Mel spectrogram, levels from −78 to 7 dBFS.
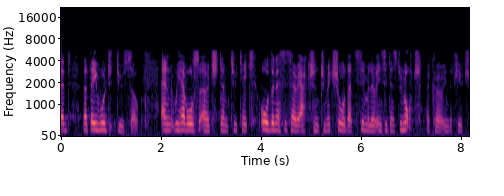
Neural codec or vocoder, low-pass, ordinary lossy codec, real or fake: codec, 16 kHz, 16 kbps, FunCodec, trained on Chinese and English, 50 frames a second; 5.4 kHz; none; fake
